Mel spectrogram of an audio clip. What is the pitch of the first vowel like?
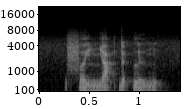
low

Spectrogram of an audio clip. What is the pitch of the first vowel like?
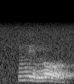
falling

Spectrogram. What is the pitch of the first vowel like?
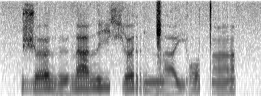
rising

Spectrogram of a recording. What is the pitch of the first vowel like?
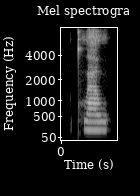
low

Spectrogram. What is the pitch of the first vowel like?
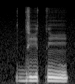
low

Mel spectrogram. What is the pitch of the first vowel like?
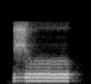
high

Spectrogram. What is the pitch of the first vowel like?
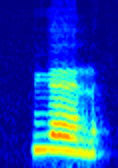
falling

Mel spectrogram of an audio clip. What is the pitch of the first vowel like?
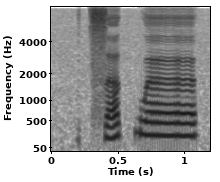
rising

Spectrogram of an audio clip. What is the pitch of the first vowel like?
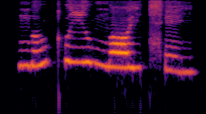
rising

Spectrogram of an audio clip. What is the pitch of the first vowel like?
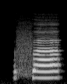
high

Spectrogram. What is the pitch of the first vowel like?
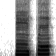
low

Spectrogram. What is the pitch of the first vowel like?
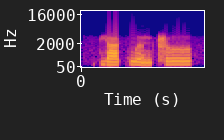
rising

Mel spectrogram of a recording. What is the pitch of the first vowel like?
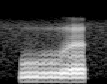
low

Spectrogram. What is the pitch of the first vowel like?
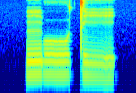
low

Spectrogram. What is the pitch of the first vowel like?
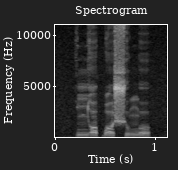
high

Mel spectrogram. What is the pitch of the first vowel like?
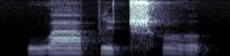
high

